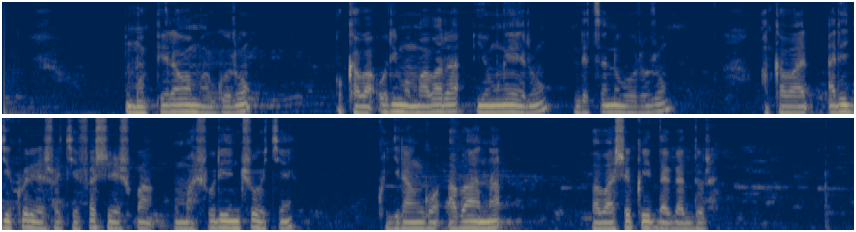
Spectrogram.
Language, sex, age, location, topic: Kinyarwanda, male, 18-24, Nyagatare, education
